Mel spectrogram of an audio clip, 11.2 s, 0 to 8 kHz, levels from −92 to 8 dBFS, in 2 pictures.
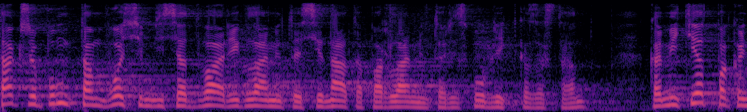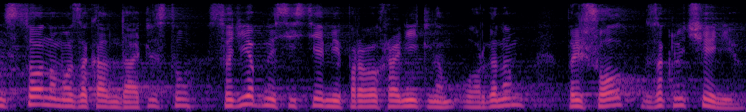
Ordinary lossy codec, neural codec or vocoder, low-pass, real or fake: none; none; 7.2 kHz; real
